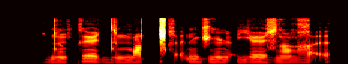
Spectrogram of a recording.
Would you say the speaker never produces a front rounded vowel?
no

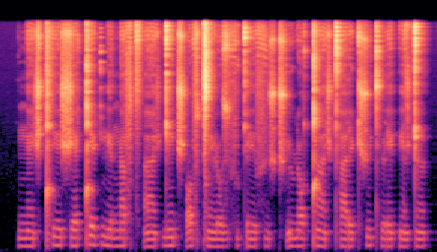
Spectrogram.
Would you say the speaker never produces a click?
no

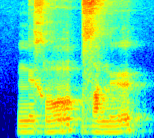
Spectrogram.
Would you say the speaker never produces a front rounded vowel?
no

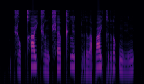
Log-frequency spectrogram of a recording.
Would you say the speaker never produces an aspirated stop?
no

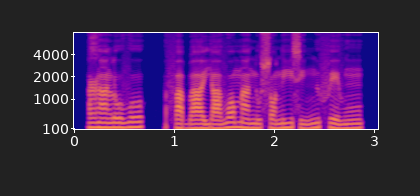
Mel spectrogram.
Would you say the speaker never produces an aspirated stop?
yes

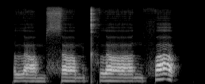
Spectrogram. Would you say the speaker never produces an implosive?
yes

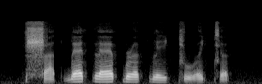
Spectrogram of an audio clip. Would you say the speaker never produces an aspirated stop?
yes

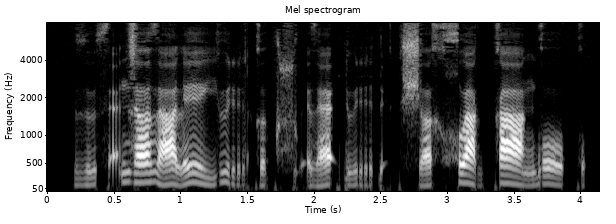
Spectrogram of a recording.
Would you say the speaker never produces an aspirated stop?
yes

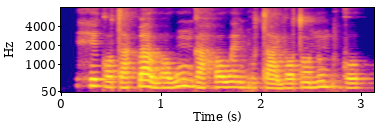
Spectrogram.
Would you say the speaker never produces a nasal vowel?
no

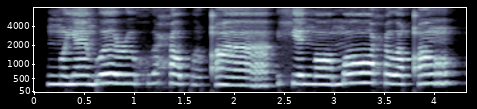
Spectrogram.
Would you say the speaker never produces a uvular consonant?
no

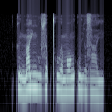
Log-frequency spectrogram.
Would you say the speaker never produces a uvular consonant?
yes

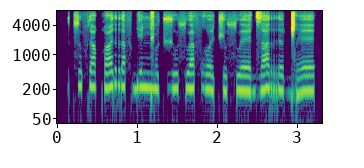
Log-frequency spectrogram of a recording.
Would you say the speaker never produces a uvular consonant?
no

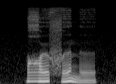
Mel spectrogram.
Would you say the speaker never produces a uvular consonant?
no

